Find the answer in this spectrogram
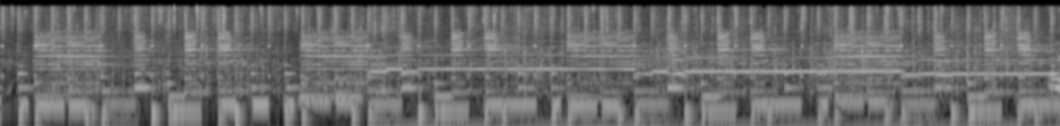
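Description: Background music with a steady beat and a bass line, with a held melody note entering about a third of the way in.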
